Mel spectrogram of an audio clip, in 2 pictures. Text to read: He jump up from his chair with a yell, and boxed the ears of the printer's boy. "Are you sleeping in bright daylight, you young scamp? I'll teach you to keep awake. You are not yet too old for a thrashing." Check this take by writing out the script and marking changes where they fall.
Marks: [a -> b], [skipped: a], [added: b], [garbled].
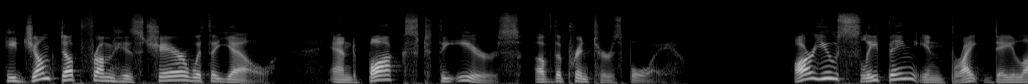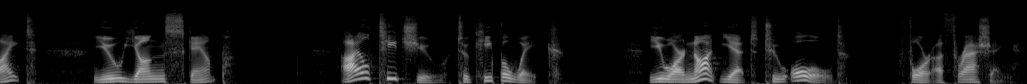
He [jump -> jumped] up from his chair with a yell, and boxed the ears of the printer's boy. "Are you sleeping in bright daylight, you young scamp? I'll teach you to keep awake. You are not yet too old for a thrashing."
